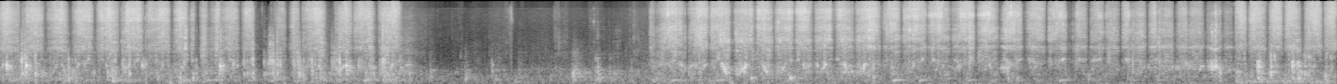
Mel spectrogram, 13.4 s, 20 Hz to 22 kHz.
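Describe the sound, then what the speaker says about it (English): Rapid back-and-forth scraping of hand sanding aluminum with emery cloth, cleaning up a part during exhaust manifold replacement on a 1997-2006 Jeep Wrangler 2.4L, close and continuous, pausing briefly midway before resuming at the same brisk rhythm. "I recommend a flat sanding block, and I got emery cloth, and I'm just going to clean it up."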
